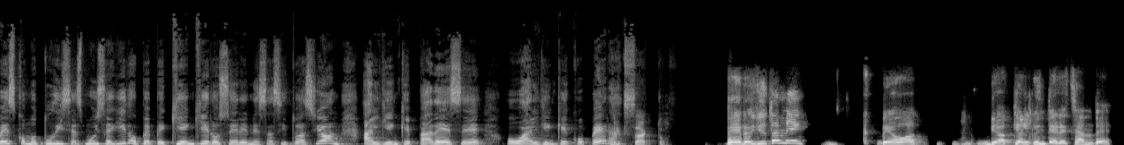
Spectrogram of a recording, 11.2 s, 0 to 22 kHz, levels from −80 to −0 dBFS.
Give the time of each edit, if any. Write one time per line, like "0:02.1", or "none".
0:07.2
